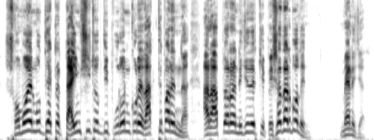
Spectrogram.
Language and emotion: Bengali, disgusted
